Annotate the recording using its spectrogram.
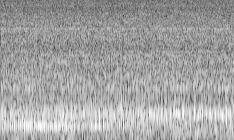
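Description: Near silence: a faint, steady hiss of room tone with no distinct sound.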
